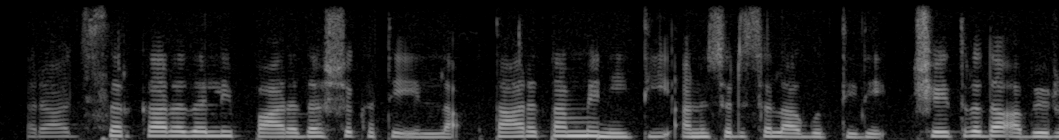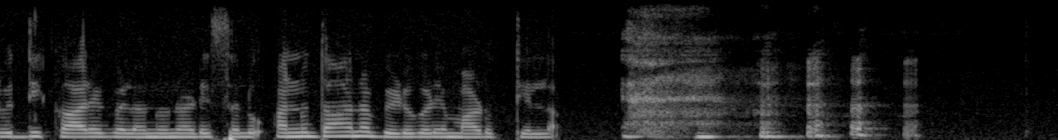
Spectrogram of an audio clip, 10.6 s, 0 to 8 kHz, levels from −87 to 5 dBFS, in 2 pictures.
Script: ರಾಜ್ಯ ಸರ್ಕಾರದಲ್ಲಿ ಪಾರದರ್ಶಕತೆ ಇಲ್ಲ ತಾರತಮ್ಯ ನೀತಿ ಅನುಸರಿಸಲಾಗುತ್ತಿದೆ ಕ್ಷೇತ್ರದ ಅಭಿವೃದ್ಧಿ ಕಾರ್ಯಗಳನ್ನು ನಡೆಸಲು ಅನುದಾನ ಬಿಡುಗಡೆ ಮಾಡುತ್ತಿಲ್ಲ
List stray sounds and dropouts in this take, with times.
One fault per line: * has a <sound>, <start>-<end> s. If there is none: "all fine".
* has a laugh, 8.4-9.9 s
